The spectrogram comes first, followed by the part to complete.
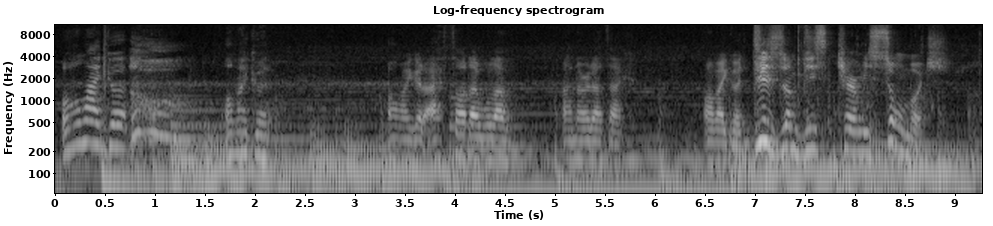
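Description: A man's voice: a little high, measured pace. Young male gaming host, non-native English, jumpy and hesitant, headset mic, music under the voice. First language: not English. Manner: excitable, hesitant, frequent exclamations. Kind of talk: casual gameplay commentary.

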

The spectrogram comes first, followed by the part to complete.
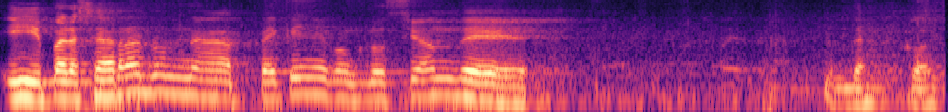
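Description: The young Argentine guy on stage at a tech meetup, telling his story casually in a lightish, higher voice that rings around the big auditorium. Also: measured pace, slight background noise. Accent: Argentine Spanish. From Córdoba province, Argentina. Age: 20s. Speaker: conference speaker, software engineer. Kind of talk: informal conference presentation. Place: large auditorium stage, indoors. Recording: reverberant hall sound from a stage.

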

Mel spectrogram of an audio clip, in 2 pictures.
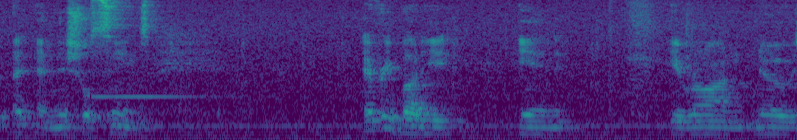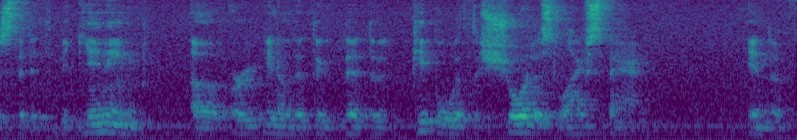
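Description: A middle-aged man speaking as an author at a public talk, explaining and telling stories in an earnest, emphatic way with halting pauses. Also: on the low side. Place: indoor event room, seated on stage. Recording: roomy, distant camcorder sound, faint noise.

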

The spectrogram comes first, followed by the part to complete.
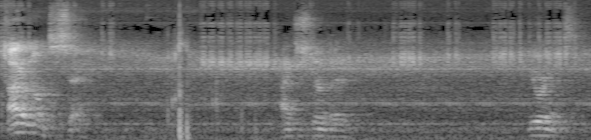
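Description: A man's voice: mid-range voice, measured pace, natural voice. A young man playing a stubborn, evasive accused war criminal in a staged reading, speaking in a terse, defensive, controlled way. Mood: resigned, evasive. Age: young adult. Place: indoor room, table before a plain wall. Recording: echoey room, distant microphone, clear noise.

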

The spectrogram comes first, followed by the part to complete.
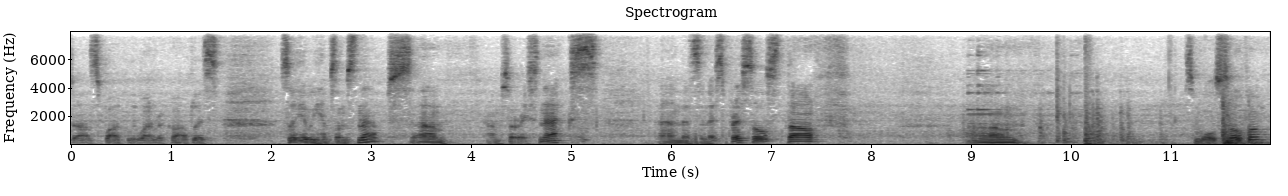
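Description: Very low-voiced man, halting room tour. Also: a little mellow, slight background noise. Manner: halting, repeats words and trails off. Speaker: travel blogger reviewing a hotel room. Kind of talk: casual unscripted walk-through narration. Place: indoors, moving around a hotel room. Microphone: handheld camera, operator behind it.

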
